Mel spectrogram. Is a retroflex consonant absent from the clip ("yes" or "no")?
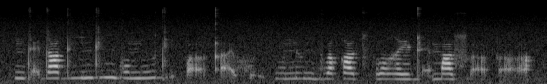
no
